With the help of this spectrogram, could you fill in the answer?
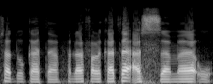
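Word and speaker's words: السماء: kata, pada lafal kata as-sama'u. Maka kita wajib membacanya sepanjang 4 atau 5 harakat. Jangan dikurangi, misalkan as-sama'u fakana, kurang. Itu kurang tepat.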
